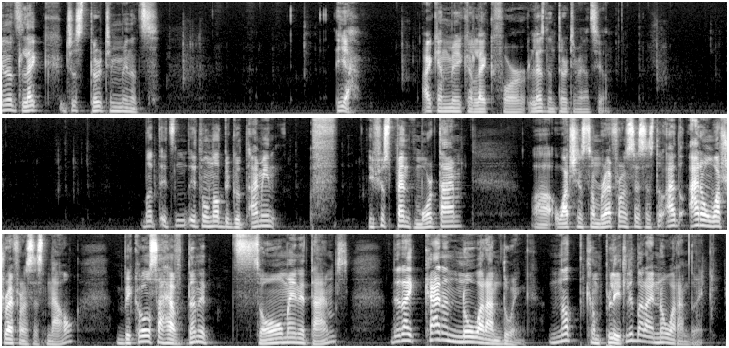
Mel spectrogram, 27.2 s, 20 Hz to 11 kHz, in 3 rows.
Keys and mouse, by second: 0.0 alt+shift+right click, 0.1-27.1 alt+drag, 27.0 ctrl+1.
